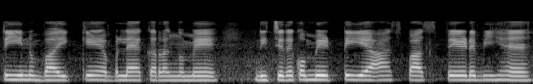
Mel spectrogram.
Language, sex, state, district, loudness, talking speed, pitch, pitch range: Hindi, female, Haryana, Charkhi Dadri, -16 LUFS, 155 wpm, 205 Hz, 195-210 Hz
